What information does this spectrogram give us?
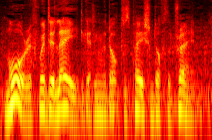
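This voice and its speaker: An actor playing a breezy, quick-witted young Englishman, jaunty and theatrical, in a British radio drama. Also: medium pitch, fairly even intonation, background noise, close to an everyday voice. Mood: jaunty, teasing. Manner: jaunty, teasing, theatrical storytelling.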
